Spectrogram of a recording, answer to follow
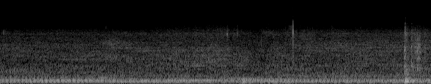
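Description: A motor running with a steady low hum. Its pitch shifts slightly about two and a half seconds in, and there is a faint click near the end.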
